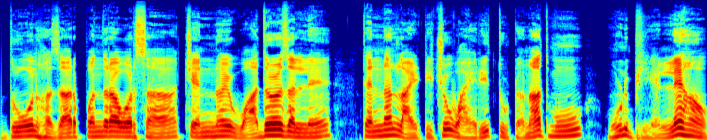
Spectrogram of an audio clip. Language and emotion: Goan Konkani, fearful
